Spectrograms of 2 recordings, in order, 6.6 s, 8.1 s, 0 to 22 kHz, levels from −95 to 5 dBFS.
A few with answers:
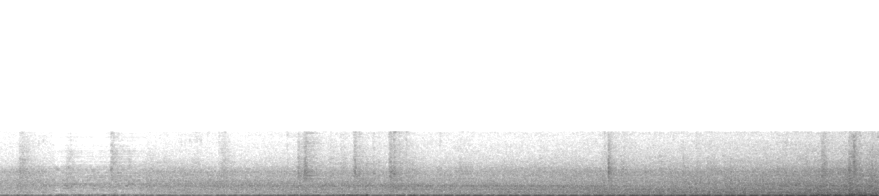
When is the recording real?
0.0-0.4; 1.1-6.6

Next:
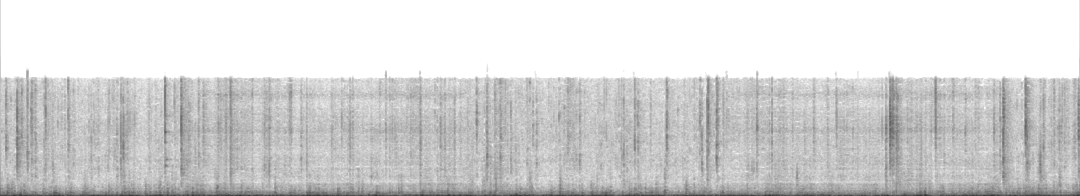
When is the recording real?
0.0-1.5; 3.5-5.5; 7.5-8.1

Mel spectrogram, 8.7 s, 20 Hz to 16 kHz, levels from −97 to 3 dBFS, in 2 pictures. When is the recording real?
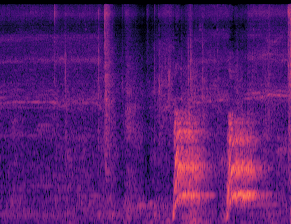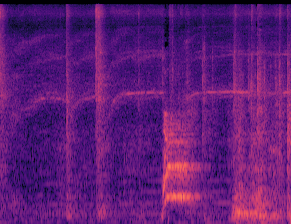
7.2-7.8

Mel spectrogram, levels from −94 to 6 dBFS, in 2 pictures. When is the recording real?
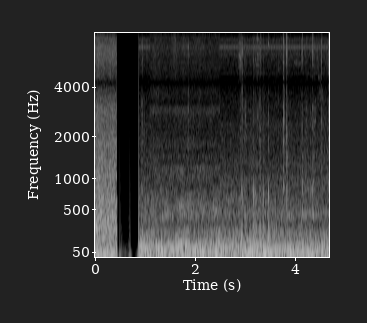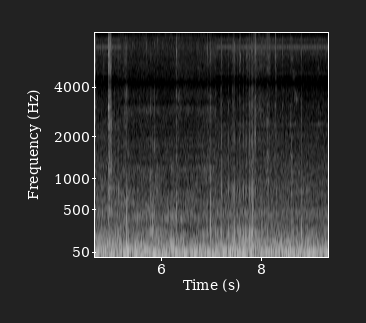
0.0-1.1; 2.5-5.2; 7.1-9.3

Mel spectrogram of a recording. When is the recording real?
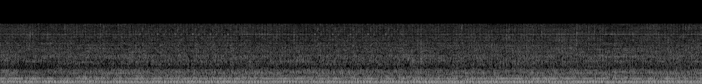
1.4-2.4; 3.1-4.0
